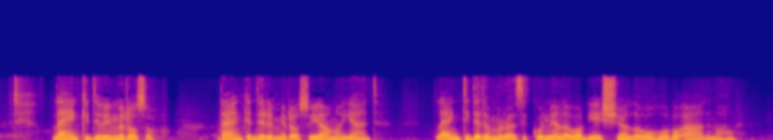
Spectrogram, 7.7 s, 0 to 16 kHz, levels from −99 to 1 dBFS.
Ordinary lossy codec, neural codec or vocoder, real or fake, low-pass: MP3, 64 kbps; codec, 16 kHz, 0.5 kbps, X-Codec, HuBERT features, trained on LibriSpeech; fake; 7.2 kHz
